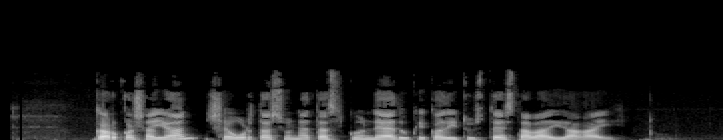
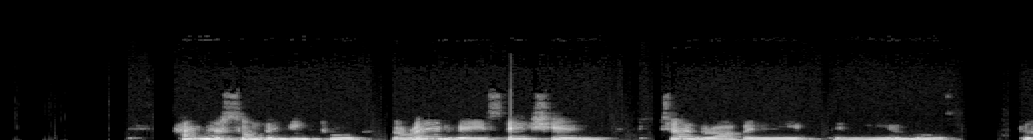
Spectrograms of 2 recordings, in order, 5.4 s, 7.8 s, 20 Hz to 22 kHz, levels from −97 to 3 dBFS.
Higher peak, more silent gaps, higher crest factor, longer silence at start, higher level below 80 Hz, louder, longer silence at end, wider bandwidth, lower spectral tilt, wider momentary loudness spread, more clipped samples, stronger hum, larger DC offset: about the same, -2 dBFS vs 0 dBFS; second, none vs 4.89-4.93 s, 7.24-7.46 s, 7.56-7.62 s; first, 24 dB vs 18 dB; second, 0.7 s vs 1.3 s; second, -70 dBFS vs -58 dBFS; second, -24 LUFS vs -18 LUFS; first, 0.85 s vs 0 s; first, 11 kHz vs 7.6 kHz; second, -5.5 dB/octave vs -8.5 dB/octave; about the same, 8 LU vs 10 LU; neither; neither; neither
